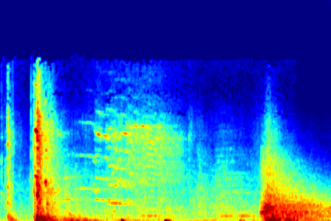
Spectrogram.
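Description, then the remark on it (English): A door is rattled and tried, with several dull thumps and knocks, then swings open with a broad scraping whoosh near the end; moderately loud, no talking. “I'm gonna try to open this door.”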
